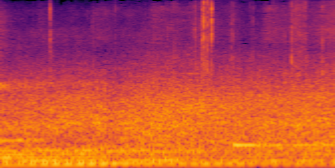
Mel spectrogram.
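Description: Low, steady rumble on a handheld camera microphone as it is moved about, with a brief hummed voice sound near the end.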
